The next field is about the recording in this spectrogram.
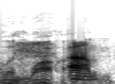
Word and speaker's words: Malinois: And in case anyone doesn't know, Nero is a 2.5-year-old Belgian Malinois. I think that's how you say it. – Malinois, yeah.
